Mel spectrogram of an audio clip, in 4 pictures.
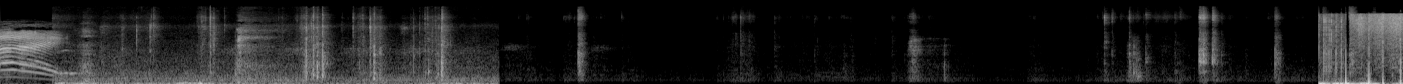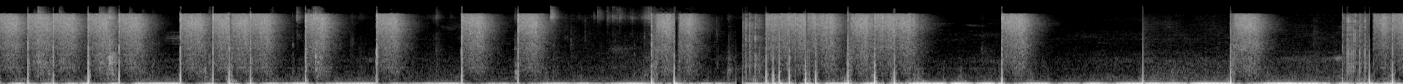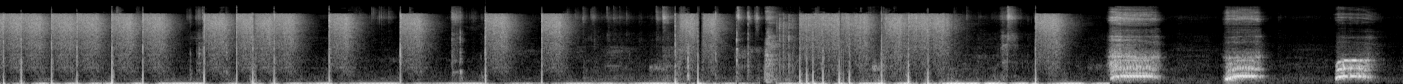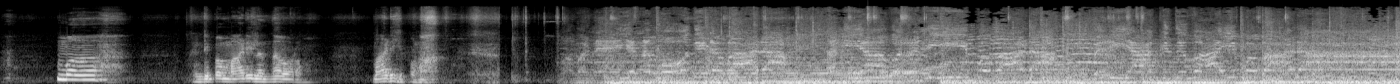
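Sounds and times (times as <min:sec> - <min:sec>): rapid gunfire: 0:13.2 - 0:19.5, 0:20.5 - 0:23.3, 0:27.5 - 0:33.8, 0:34.8 - 0:37.6.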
